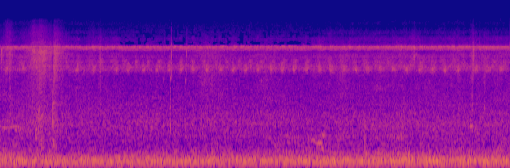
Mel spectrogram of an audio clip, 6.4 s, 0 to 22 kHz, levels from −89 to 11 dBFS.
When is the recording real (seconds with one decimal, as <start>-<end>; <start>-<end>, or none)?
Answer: 1.5-3.9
